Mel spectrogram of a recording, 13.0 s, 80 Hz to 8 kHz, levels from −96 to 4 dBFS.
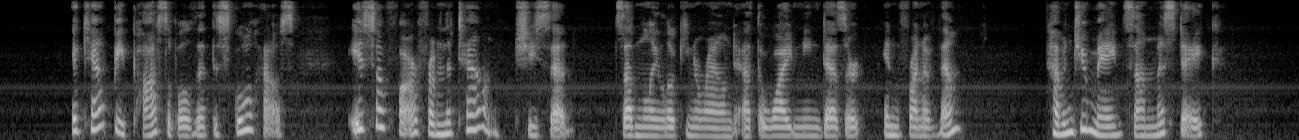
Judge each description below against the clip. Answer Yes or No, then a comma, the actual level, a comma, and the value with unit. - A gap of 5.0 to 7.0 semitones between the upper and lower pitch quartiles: Yes, wide, 5.6 semitones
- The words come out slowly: No, average, 150 wpm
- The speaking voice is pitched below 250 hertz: Yes, high, 190 Hz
